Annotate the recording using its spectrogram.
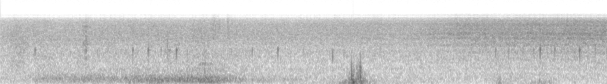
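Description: Rolling thunder rumbling: it swells for about two seconds and fades, then there is a short, sharp low thump about three and a half seconds in, with faint scattered ticks throughout.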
